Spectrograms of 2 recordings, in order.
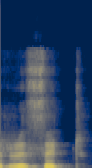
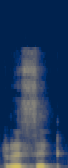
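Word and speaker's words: receipt: है प्रोटीन, ये है सीज, और इसको पढ़ेंगे रिसिट। क्या पढ़ेंगे? रिसिट, इस तरीके से। तो यहाँ पर ई आई का उच्चारण बड़ी के रूप में हो रहा है,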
